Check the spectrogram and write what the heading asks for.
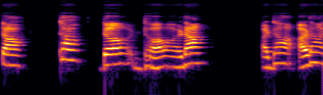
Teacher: ये सब क्या हुआ हमारी जीभ टच हुई ऊपर जाके तालू में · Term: ट वर्ग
